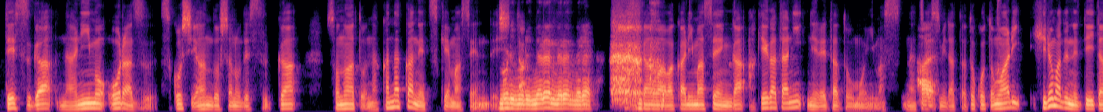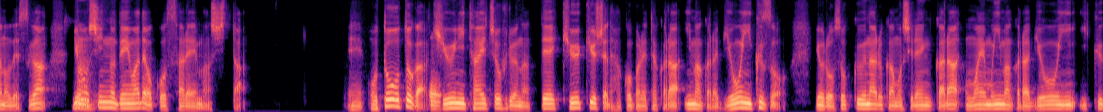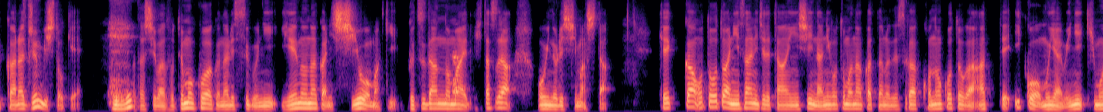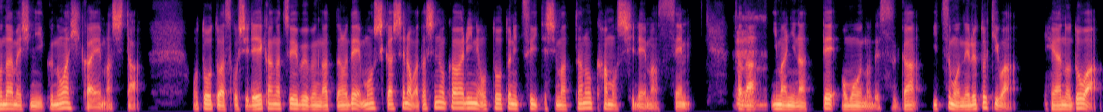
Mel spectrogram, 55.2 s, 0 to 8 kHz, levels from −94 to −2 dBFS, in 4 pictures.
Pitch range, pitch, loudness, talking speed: 95-120 Hz, 110 Hz, -21 LUFS, 345 characters per minute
